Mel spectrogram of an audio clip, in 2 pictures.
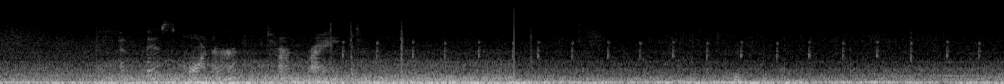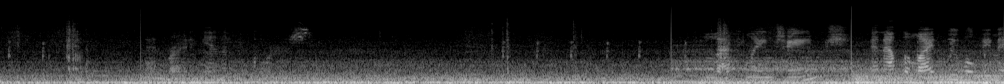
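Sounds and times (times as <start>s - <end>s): car engine and road rumble: 0.0s - 20.0s
turn signal clicking: 0.9s - 20.0s.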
